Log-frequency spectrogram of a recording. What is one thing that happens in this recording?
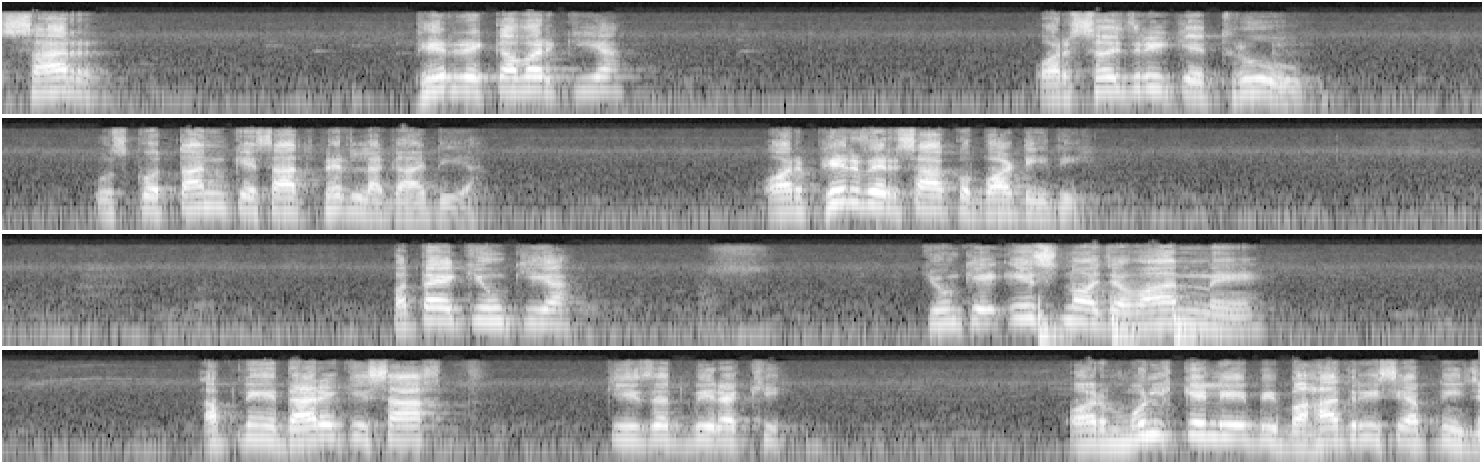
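A middle-aged man speaks into a microphone in measured bursts with pauses.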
